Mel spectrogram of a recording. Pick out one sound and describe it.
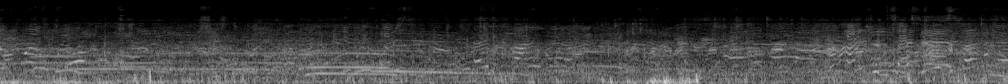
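A crowd of onlookers chatters and calls out outdoors.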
